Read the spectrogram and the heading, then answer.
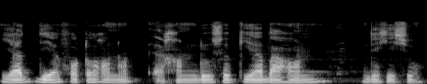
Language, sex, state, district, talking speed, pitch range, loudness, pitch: Assamese, male, Assam, Kamrup Metropolitan, 110 wpm, 105-110 Hz, -18 LUFS, 105 Hz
